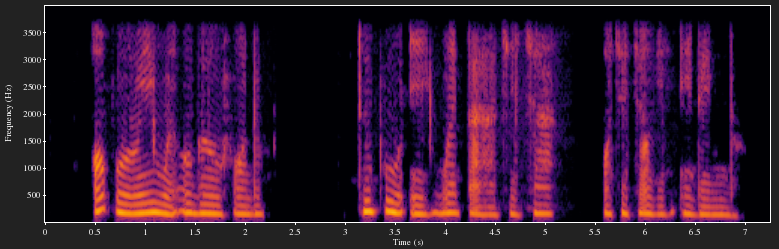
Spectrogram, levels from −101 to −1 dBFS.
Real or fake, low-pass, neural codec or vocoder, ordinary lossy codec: real; 3.6 kHz; none; none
